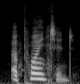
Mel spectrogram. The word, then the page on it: appointed: American English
